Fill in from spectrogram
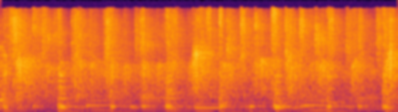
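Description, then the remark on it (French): Steady audience applause for a song, a dense crackling wash of many hands clapping, with a few voices cheering and calling out through it for the whole four seconds. “Je peux vous dire que vous n'êtes pas les seuls à applaudir cette chanson”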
